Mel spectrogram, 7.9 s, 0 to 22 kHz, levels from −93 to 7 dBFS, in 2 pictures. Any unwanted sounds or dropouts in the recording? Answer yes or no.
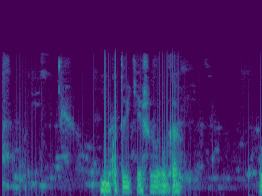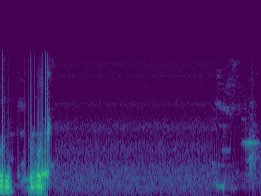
no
